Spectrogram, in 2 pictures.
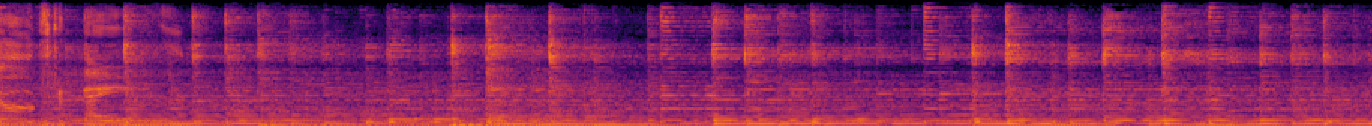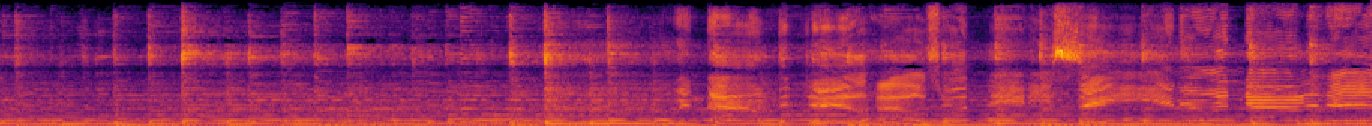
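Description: Old-time banjo played through a PA, a steady plucked tune over sustained drone notes. A voice sings over it about two-thirds of the way in.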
